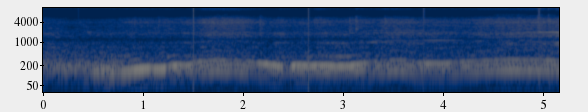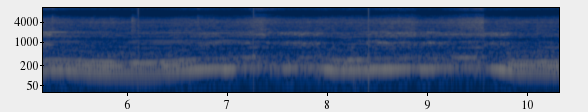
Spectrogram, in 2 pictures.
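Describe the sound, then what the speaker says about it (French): A car in GTA 5 Online driving hard, its engine revving up and down in wavering surges with tire squeal and skidding throughout, loud and continuous over about ten seconds. "j'espère que ça va être une voiture rapide quoi"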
